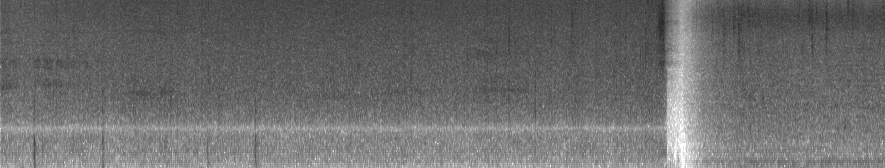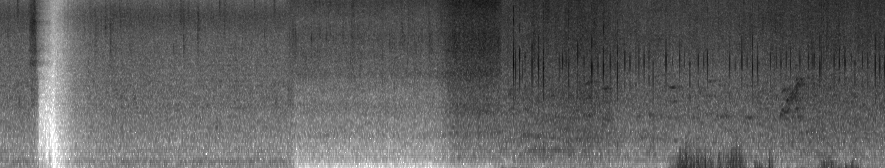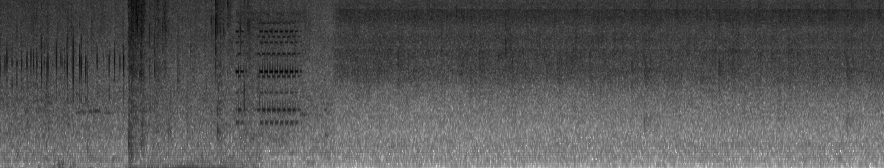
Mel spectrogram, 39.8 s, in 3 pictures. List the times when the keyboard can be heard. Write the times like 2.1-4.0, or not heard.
20.9-28.4.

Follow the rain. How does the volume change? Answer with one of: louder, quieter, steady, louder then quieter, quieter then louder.
louder.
